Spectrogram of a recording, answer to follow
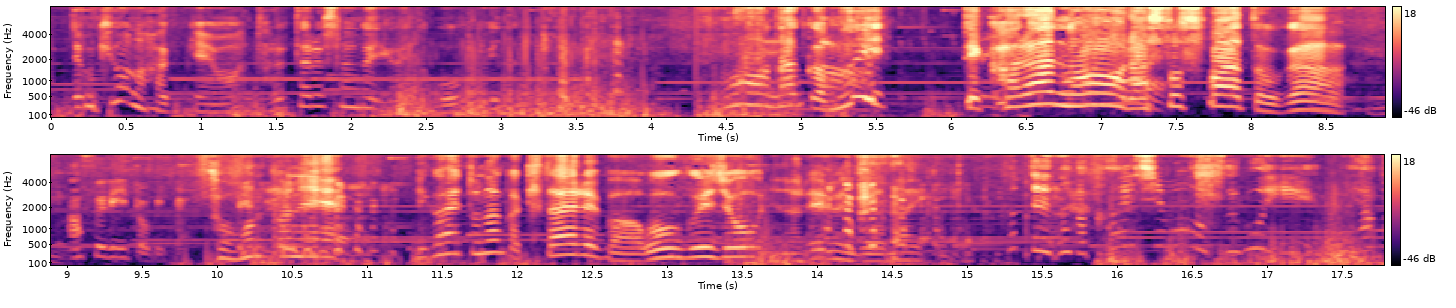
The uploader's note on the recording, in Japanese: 惜しいことに風よけのシェードをつけ忘れてしまったため、山田の牡蠣小屋収録では恒例の放送事故回となってしまいました。最後に聞こえるカモメの声が爽やかです。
